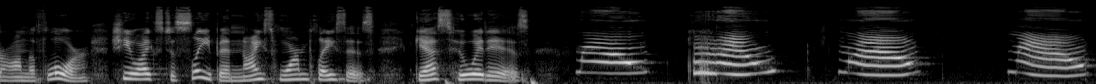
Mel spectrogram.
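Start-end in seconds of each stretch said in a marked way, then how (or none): 5.7-10.8 high, sweet mewing cat; cat meow. Acted. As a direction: meow like a little kitten for the kids. Cat sound in guessing book.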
